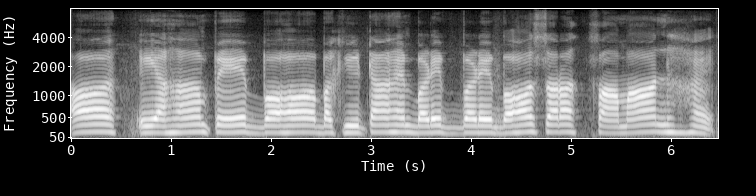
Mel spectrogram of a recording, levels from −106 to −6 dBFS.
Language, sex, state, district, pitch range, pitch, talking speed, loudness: Hindi, male, Odisha, Malkangiri, 155-165 Hz, 160 Hz, 110 wpm, -14 LUFS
